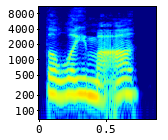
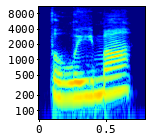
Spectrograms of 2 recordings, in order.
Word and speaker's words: Thelema: I'm probably really mispronouncing that. Thelema, I think is how it's pronounced, Thelema, with the same kind of manic, all-consuming intensity he brought to literally everything.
